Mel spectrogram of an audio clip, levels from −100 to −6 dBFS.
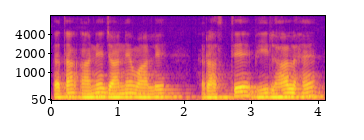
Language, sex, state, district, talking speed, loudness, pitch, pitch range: Hindi, male, Jharkhand, Ranchi, 115 wpm, -14 LUFS, 125 Hz, 120-135 Hz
